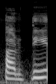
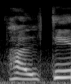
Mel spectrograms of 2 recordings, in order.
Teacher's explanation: The phonology of the R is completely neglected and is pronounced as a L.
